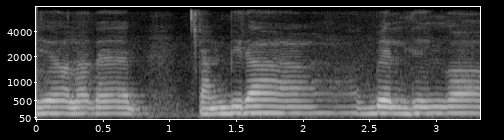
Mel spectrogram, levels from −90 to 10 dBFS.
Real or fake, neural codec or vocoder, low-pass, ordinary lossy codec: real; none; 7.2 kHz; none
